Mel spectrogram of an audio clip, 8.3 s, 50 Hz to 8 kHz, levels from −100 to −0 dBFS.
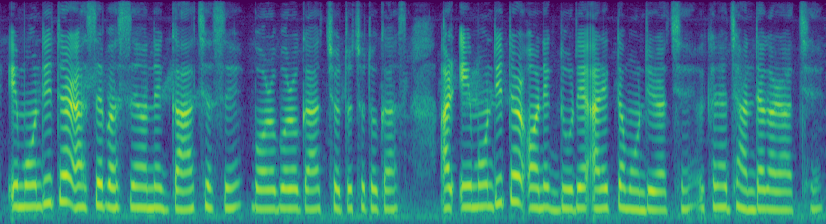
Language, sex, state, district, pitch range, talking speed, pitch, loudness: Bengali, female, West Bengal, Purulia, 255-275 Hz, 165 wpm, 265 Hz, -17 LUFS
